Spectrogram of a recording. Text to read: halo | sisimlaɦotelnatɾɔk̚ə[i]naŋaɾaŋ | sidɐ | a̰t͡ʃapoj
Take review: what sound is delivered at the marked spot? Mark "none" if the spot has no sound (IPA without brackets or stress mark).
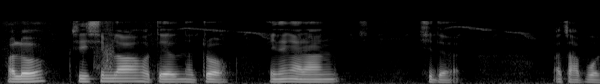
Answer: j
